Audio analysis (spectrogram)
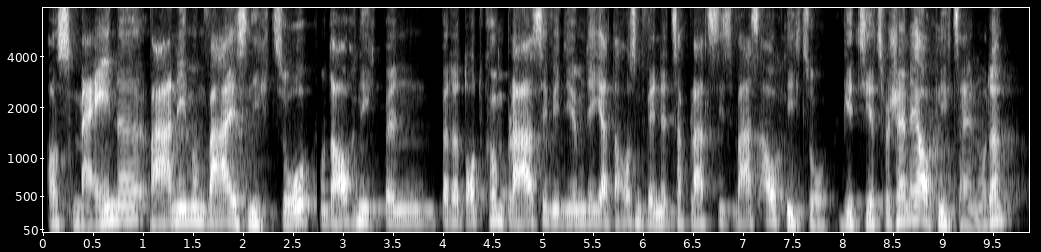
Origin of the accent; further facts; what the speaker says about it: Austria; bei uns in Österreich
